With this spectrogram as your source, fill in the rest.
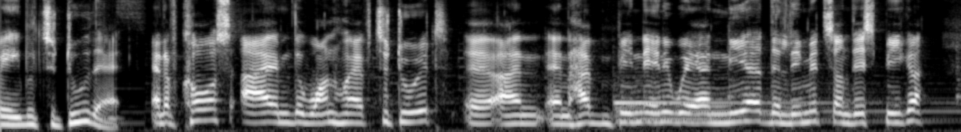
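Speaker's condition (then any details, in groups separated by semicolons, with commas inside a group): No condition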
